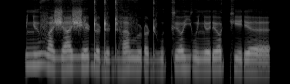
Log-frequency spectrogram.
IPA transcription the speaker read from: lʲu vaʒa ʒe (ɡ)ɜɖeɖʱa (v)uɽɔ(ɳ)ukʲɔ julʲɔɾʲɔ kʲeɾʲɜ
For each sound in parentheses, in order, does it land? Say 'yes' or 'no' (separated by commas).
no, yes, no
